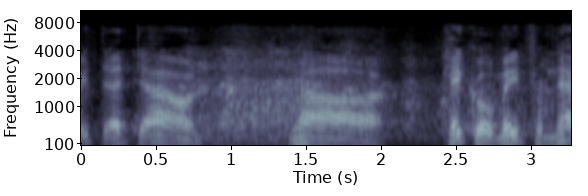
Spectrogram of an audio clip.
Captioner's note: more laughter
